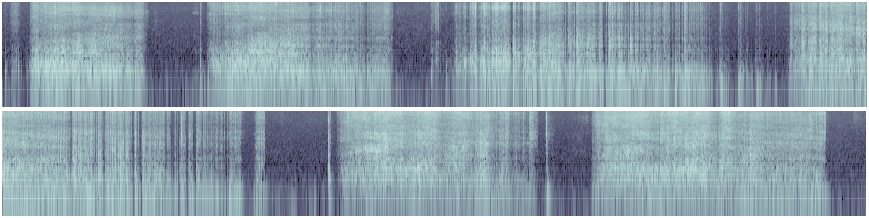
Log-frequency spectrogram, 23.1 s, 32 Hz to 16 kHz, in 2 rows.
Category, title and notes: Sound effects > Objects / House appliances
Grinding Friction Foley
Scratching a cardboard box with recently cut fingernails at slightly varying intensity and speed that leans toward slow. 18x15.5x9cm shipping cardboard box with some tape and labels. Its content is the packaging of an Audient iD4 audio interface with the interface in it, so quite a heavy little box. The box was in my lap, as I was scratching one of the two biggest surfaces with one hand and holding the recorder with the other. I was sitting on a sofa.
